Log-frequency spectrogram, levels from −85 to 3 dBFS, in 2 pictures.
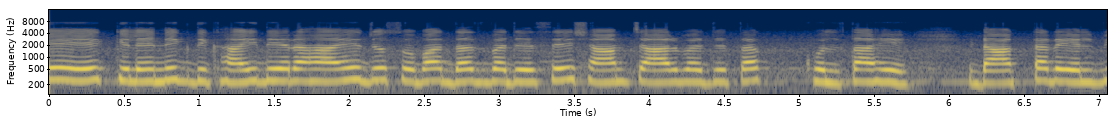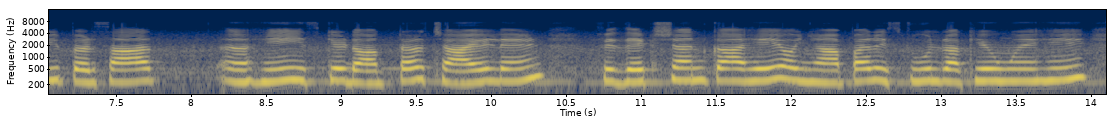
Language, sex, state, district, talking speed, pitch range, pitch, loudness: Hindi, female, Bihar, Jahanabad, 155 wpm, 240-260 Hz, 250 Hz, -14 LUFS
